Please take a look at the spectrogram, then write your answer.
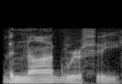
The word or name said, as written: venography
